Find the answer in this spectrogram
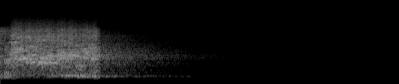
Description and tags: Monster Growl
A demon see's you
ambient, boss, creepy, dark, demon, end-boss, growl, hell, horror, monster, nintendo, sega, video-game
